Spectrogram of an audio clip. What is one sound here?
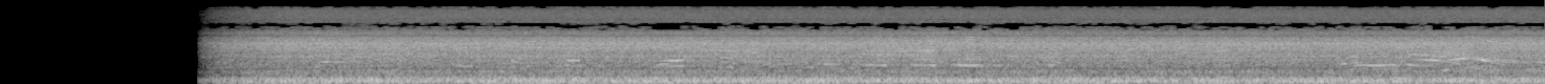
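Wind rumbles steadily across an open outdoor space.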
